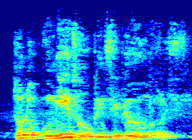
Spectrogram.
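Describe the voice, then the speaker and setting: Over noticeable background noise and audible room echo, a man speaks at a fairly slow pace in a fairly high pitch with very wide pitch swings. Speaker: lay preacher. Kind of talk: church teaching.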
